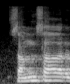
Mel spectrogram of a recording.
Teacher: सम जो है वो नासिका से बोला है, नेशनलाइज है, अंग्रेजी में उसको कहते हैं, नासिका की ध्वनि है, तो उसके लिए संसार नहीं कहते।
